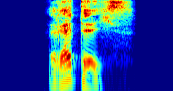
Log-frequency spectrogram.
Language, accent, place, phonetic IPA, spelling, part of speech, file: German, Germany, Berlin, [ˈʁɛtɪçs], Rettichs, noun, De-Rettichs.ogg
- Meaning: genitive singular of Rettich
